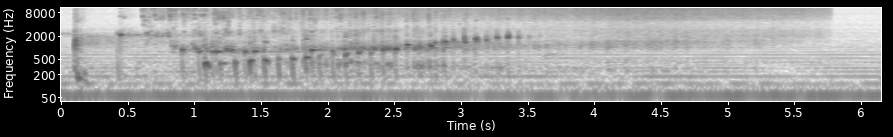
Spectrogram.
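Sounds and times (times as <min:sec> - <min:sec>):
crisp synthetic bubble tones: 0:00.0 - 0:03.8
soda pouring and fizzing: 0:00.4 - 0:05.8.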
